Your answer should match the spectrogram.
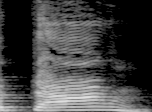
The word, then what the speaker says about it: ช้าง: เี่ ก็ งอ งู อัน นี้ อ่าน ว่า จาง นะ ครับ ไม่ ใช่ ชาง นะ อ่าน ว่า จาง จาง จาง จาง นะ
